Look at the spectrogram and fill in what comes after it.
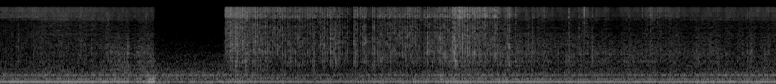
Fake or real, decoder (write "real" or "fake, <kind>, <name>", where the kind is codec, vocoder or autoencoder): real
